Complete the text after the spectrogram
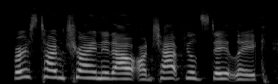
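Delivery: usual speaking voice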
